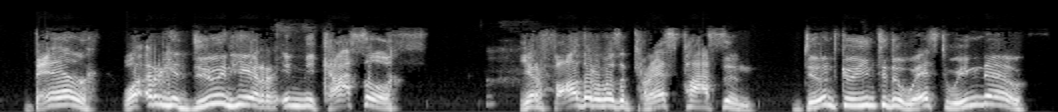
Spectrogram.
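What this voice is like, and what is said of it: Put-on accent drifting toward Indian. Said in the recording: “That slipped into like Indian a little bit towards the end there ... I can't sustain an accent.”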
